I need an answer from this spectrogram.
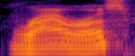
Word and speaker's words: Rauros: At the falls of Rauros, which I could never learn to pronounce, R-A-U-R-O-S, Rauros.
